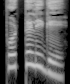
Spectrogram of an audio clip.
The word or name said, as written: ಪಟಳಕ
